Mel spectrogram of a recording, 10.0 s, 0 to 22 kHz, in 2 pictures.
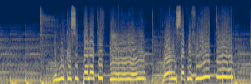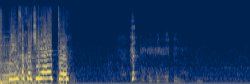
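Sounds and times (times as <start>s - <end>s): music: 0.0s - 6.5s.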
